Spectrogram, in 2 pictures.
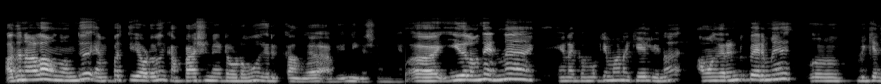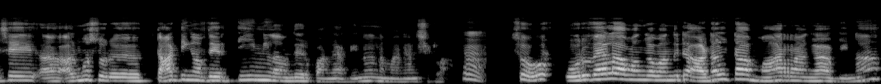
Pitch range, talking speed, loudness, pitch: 160-210 Hz, 125 wpm, -22 LUFS, 180 Hz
